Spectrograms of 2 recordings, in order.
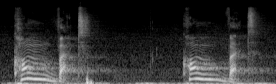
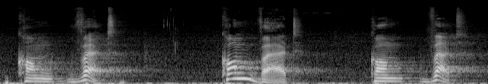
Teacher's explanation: the stress moves from the first syllable to the second syllable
